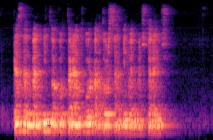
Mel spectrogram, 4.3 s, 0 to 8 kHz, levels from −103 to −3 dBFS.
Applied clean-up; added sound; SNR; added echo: none; none; none; reverberation time 0.5 s.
